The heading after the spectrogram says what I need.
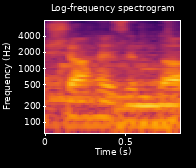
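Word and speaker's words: Shohizinda: उसके बाद एक बहुत ही अहम जगह है शाह जिंदा, शौही जिंदा इस तरह प्रोनाउंस करते हैं उज्बेकिस्तान में।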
